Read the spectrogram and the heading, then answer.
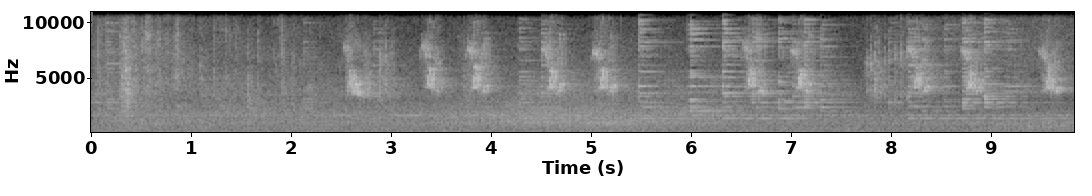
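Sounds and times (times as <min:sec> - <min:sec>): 
wind chimes on a quiet street: 0:00.0 - 0:00.8, 0:04.1 - 0:09.8
distant traffic: 0:00.0 - 0:09.8.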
